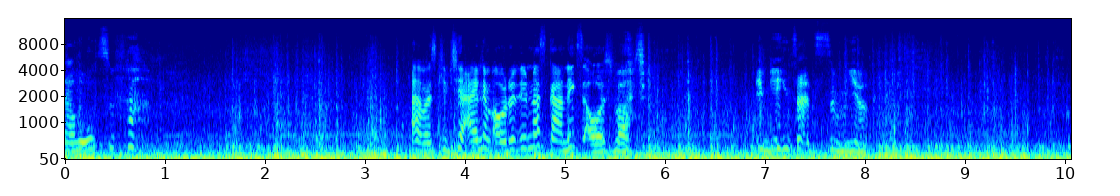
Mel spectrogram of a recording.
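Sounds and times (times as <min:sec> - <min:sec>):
car engine rumbling: 0:00.0 - 0:10.0
tyres on loose gravel: 0:01.0 - 0:10.0.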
